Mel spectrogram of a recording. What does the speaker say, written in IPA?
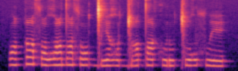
ɔ q i sˤ ʊ ʁʷ e dˤ u s ɔ ɡ͡ǀ e ʁ ʊ ɡ͡ǀ u tˤ u x ʊ ɾ ʊ ǀ u ʁ sʷ e

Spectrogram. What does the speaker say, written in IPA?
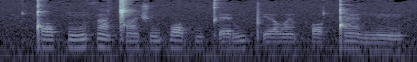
ǃ ɔ p ũ θ ã ǁ ã ʃ ũ p ɔ p u kʼ ɛ ɾ u pʼ e lˠ ẽ pʰ ɔ ǃ æ̃ n ẽ

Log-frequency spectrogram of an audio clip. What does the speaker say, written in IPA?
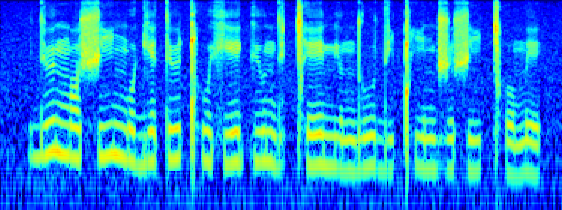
d ʏ ŋ ɔ ʃ i ŋ o ɡʲ ɛ t ʏ ǃʰ u xʲ e kʲ u n d ʏ ǀʰ e mʲ o n d u d i ǃʰ i n d͡ʒ ʏ ʃ i ǀʰ o m e

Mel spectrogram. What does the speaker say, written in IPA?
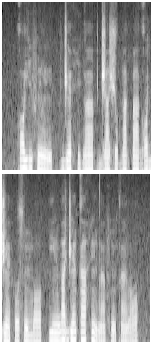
k ɔ˦ j i˦ f ĩ˧ l ĩ˨ | d͡ʒ ɛ̃˧ h i˨ ɡ ã˧ | d͡ʒ a˨ ʃ o˨ b a˧ k͡p a˨ ɡ ɔ˨˦ d͡ʒ ɛ̃˦˨ h o˧ s ũ˧ m ɔ˦ | j ĩ˧ w a˦ d͡ʒ ɛ̃˦ k a˦ h ĩ˦˨ d ã˨ f ũ˨ k ã˨ l ɔ˨˦

